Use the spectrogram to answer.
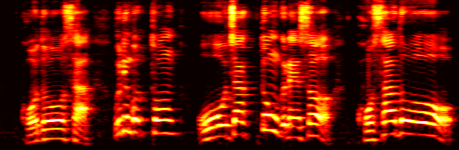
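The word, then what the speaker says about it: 誤動作: 발음은 고도사.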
